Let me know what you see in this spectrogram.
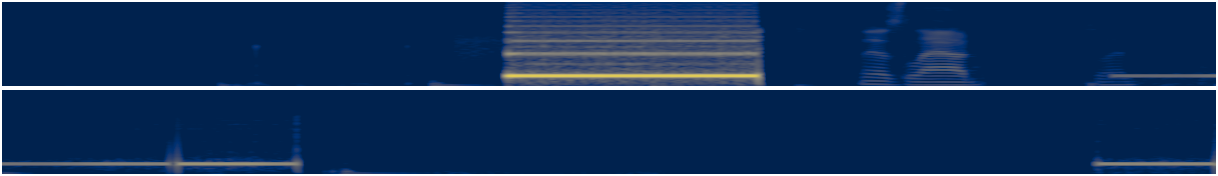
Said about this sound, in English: It's us calling him. I hope he picks up. It'd be really funny if he doesn't pick up.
